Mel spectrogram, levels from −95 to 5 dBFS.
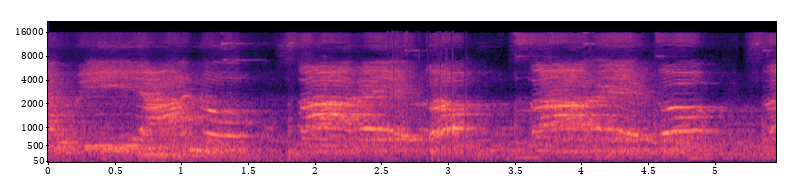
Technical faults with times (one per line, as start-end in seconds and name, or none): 2.51-3.13 processor overload crackle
